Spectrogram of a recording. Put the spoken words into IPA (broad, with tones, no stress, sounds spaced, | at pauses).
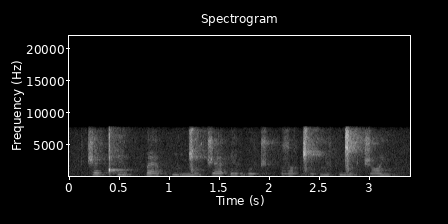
t͡ʃ æ˧˥˧ ǃʰ e˥˩ u̯ pː æ˥˩ pː i˥˩ u̯ ŋ͡ǀ u˧˥˧ t͡ʃ æ˧˥˧ ʔ e˥˩ b o˥˩ t͡ʃ | z ɒ˨˩ ɡ͡ǀ o˥˩ ʔ lʲ u˧˥˧ t͡ʃ ŋ͡ǀ i˧˥˧ t͡ʃ ɒ˧˥˧ j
